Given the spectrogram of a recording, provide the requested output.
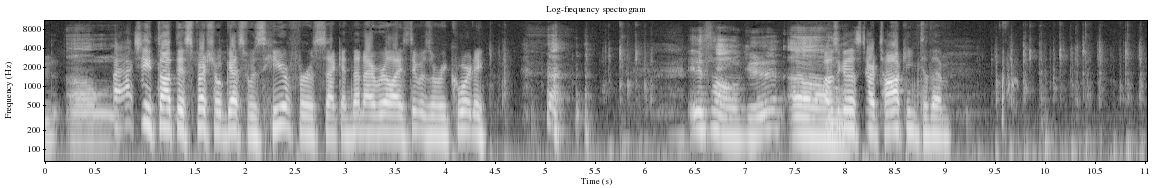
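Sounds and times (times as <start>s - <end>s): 
speech: 0.0s - 5.5s, 6.4s - 9.2s
computer keyboard typing: 4.4s - 4.7s, 5.5s - 6.2s, 9.4s - 11.0s.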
